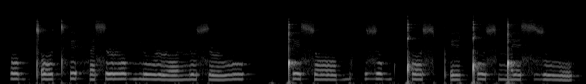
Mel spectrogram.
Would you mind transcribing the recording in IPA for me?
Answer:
o b tʼ o tʰ ɪ h ə s ɹ o b n u ɹ o n u s ɹ u | ǃ ɪ s o b | z u b ǃ o s pʼ ɪ ǃ u s ŋ͡ǃ ɪ s z u

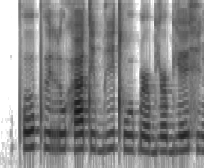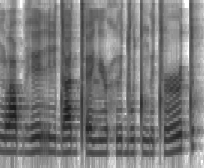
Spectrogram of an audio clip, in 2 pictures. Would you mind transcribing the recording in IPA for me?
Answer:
pʰ o pʰ ɨ r u h a t i b i tʰ w u ɓ ə˞ b j ə˞ b j e x i ŋ lˠ ɑ bʱ e r i d a d tʼ ɛ lʲ ə˞ h ɨ d u t ŋ ɨ tʰ ə˞ t

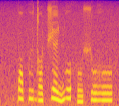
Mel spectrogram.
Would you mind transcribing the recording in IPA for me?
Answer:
p ɔ˦ p ɨ˦ d ɔ˧ t͡ʃ ɛ˦˨ ɲ o˦ h o˨ ʃ o˦ ɣ o˦

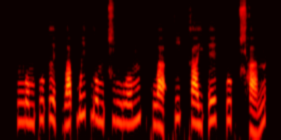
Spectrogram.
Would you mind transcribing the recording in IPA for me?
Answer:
ŋ o˧ m p u˦˥ ʔ l e˨˩ k̚ w a˦˥ p̚ w i˥˩ t̚ j o˧ m t͡ɕ ɯ˧ ŋ w o˦˥ m | k w a˨˩ ʔ k i˥˩ ʔ k a˧ j ʔ eː˦˥ k̚ ʔ u˦˥ ʔ t͡ɕʰ a˩˦ n

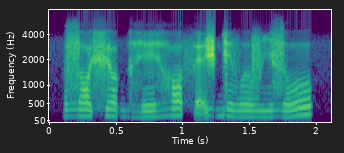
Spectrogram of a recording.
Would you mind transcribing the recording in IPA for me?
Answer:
z ɔ xʲ ɔ ɡʱ e ɦ ɔ θ ɛ̰ ʒ ɡ e β ɤ v i z o

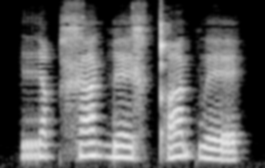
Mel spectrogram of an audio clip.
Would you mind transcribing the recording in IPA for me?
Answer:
r e q x a ɡ͡b ɛ x qʼ a kʷ ɛ

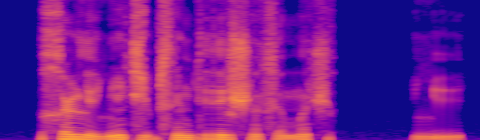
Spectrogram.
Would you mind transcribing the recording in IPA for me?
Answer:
x ə˦ ɭ lʲ ɘ˨ ʎ ĩ˦ t͡ɕ i˨ b s ĩ˦ b rʲ ə˦ lʲ ʃ ə̃˨ s ɘ˨ m ə̃˦˨ ʃ | ʎ ḭ˨

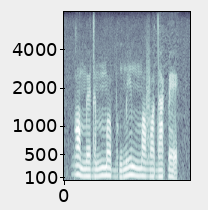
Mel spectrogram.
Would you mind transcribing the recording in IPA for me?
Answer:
ɡ ɔ m ɘ d ɐ mː o b o ɡ m i mː ɔ v ɔ d a k͡p e

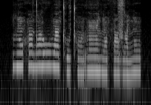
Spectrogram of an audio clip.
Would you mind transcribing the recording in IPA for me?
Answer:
ʎ õ˦ h ũ˦ dˤ ũ˦ ɣ u˦ β ã˦ tʰ u˨ tʰ ɔ̃˨ r ɛ̃ː˦ ʎ ɔ̃˨ θ e˨ zˤ ɛ̃˨ ɲ ũ˦

